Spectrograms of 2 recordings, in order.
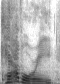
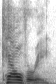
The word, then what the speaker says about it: cavalry: be pronounced hundred and cavalry is not calvary cavalry is the the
